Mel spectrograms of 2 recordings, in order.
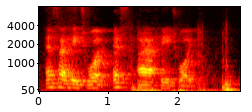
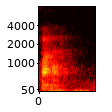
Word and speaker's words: Fahy: F-A-H-Y, we pronounce Fahy, but I've heard it called Faha, with the Y being dropped.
